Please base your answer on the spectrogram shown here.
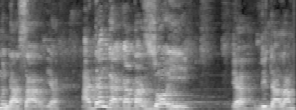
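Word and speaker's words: ζωή: agak sulit begini ya basanya itu bacanya apa bacanya itu Zoi ini artinya apa hidup nih Zoi hidup bahasa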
